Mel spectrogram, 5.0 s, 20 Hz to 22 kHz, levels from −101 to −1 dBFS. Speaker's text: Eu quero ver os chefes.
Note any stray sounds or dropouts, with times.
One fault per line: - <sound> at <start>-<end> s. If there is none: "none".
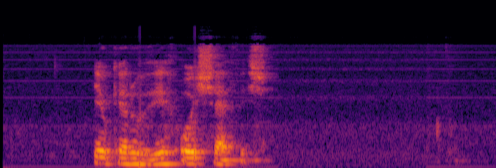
none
